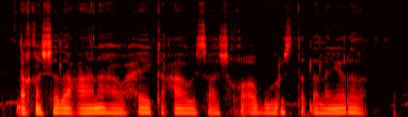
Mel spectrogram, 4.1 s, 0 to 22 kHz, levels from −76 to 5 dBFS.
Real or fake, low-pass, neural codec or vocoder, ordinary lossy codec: real; none; none; none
